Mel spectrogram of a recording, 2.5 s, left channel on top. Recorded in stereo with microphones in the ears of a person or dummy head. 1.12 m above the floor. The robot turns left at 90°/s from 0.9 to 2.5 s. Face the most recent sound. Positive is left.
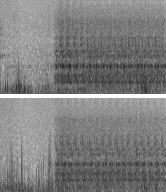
No sound to turn to.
